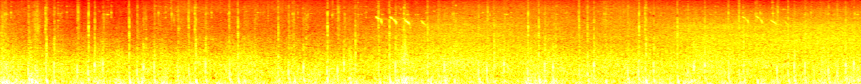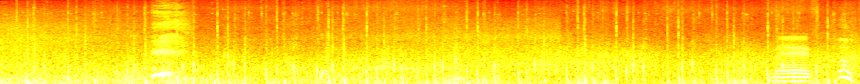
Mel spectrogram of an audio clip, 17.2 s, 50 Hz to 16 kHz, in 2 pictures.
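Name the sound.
horse galloping in video game Witcher 3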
